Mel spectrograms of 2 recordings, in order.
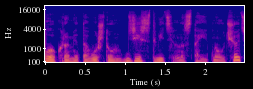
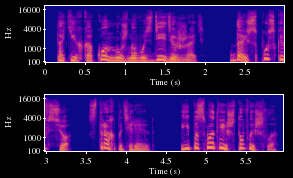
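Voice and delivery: high, emphatic reproof; exasperated scolding; 8 semitones higher, 4 dB louder than usual. A narrator's reading. Резина lectures Катя on strictness, exasperated. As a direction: chide her with pitch swooping up.

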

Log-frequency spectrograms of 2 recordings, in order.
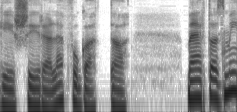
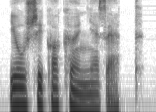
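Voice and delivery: ordinary delivery

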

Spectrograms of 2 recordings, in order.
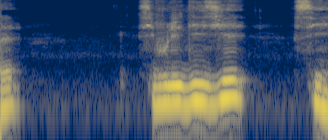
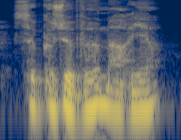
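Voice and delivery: ordinary delivery

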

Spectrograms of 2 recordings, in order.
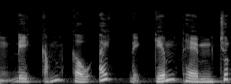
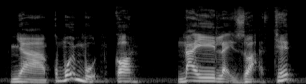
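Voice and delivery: ordinary delivery

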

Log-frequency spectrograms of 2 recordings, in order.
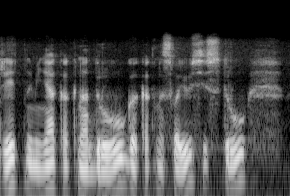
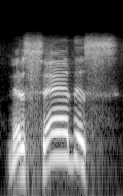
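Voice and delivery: much higher, slow and louder happy call; cheerful call; 12 semitones higher, 5 dB louder, much slower than usual. A narrator's reading. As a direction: call her name joyfully from outside. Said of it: "раздался весёлый голос за дверью". (весёлый зов из-за двери)

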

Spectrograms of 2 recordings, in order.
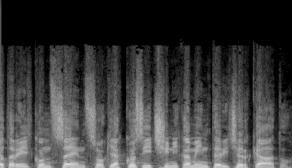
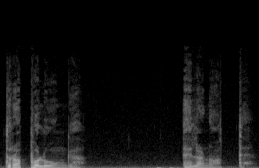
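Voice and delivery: much softer, lower, fading; hushed echo; 11 semitones lower, 17 dB quieter than usual. Acted. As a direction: let it die away to a whisper. Echoing after the search. (sussurro che si spegne)

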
